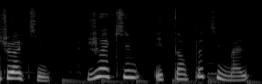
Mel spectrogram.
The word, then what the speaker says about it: Joachim: nombre d'entre vous connaissent on va l'appeler joaquin car certains appellent jo h1 je le prononce joachim joachim est un petit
